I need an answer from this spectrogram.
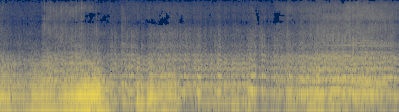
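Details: Flying European hornets mixed with median wasps make a low, rich droning buzz that swells to a loud peak near the start, then thins into wavering, overlapping hums of slightly differing pitch.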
